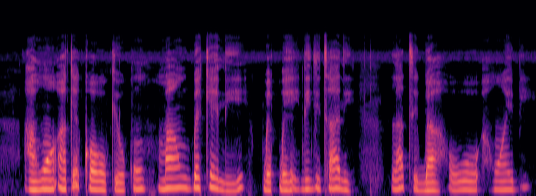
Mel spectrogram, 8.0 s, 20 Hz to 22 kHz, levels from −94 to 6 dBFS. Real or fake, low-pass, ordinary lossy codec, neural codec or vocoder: real; none; none; none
